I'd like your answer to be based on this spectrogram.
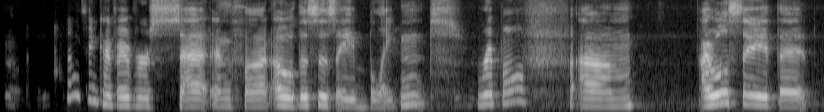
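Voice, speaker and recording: A woman's voice: medium pitch, lively intonation, takes it slowly. A woman chatting casually as an interview guest, with a playful way of talking that slips into acted-out asides. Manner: playful, acts out imagined quotes. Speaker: podcast guest, script writer. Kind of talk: casual chat.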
